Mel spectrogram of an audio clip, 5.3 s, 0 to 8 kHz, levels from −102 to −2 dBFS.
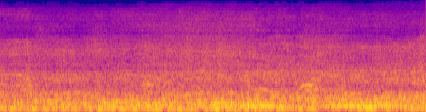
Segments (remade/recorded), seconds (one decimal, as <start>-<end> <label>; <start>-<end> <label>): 0.0-3.2 remade; 3.2-3.8 recorded; 3.8-4.8 remade; 4.8-5.3 recorded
